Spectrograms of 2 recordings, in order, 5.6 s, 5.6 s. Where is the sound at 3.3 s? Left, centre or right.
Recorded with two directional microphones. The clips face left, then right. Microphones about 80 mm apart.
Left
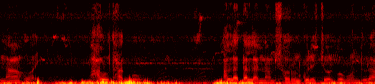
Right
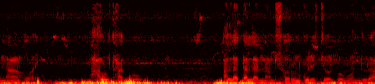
Centre.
